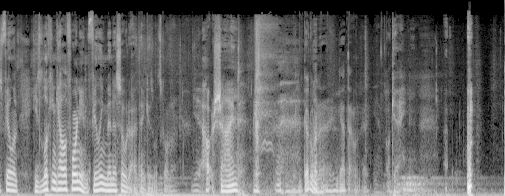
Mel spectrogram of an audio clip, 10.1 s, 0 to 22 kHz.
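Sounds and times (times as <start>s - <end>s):
speech: 0.0s - 8.7s
person coughing: 9.4s - 10.0s.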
